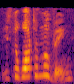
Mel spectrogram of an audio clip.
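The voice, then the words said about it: Poor put-on British accent. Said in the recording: “Sorry, that's a really bad British accent.”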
